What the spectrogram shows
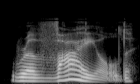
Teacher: when you go high for the I revile then you slide down and make it it'll make an accidental Y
